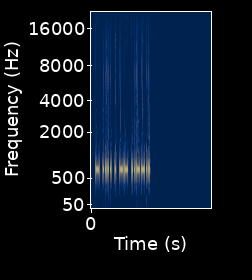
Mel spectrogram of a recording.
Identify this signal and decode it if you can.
Morse code, heard as a keyed tone, about 50 wpm, 700 Hz. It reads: THEM?
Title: Sentences from Top 1000 Words - Review Part 3 - 50wpm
